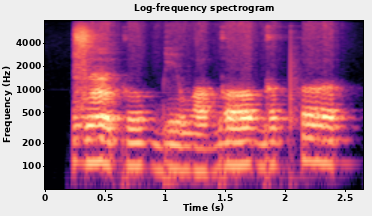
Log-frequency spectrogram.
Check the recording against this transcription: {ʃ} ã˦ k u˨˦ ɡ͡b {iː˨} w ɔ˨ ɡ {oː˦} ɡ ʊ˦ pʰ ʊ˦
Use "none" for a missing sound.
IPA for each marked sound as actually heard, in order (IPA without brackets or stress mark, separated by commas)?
z, i˨, oː˦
